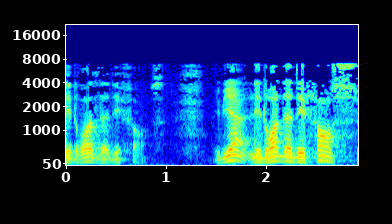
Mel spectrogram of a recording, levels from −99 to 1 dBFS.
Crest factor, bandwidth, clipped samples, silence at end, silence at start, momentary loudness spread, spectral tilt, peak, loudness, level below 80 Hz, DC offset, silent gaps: 20 dB; 7.2 kHz; under 0.1%; 0 s; 0 s; 21 LU; -3.5 dB/octave; -14 dBFS; -32 LUFS; -70 dBFS; under 0.1%; none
